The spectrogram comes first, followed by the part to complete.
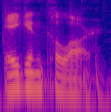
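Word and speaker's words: Agen Kolar: Jedi and then Mace Wu uh they go Aen Kar is the other Jedi. Thank you. Yeah, I had his name. I didn't know how to pronounce it. So it's Aen Kar.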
